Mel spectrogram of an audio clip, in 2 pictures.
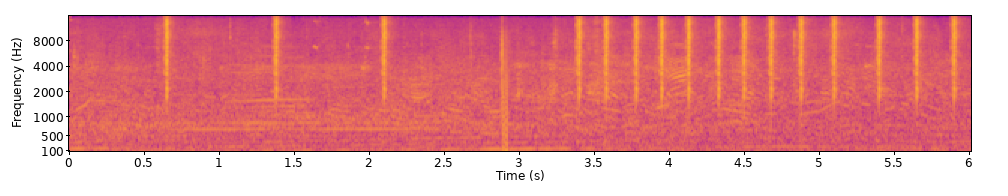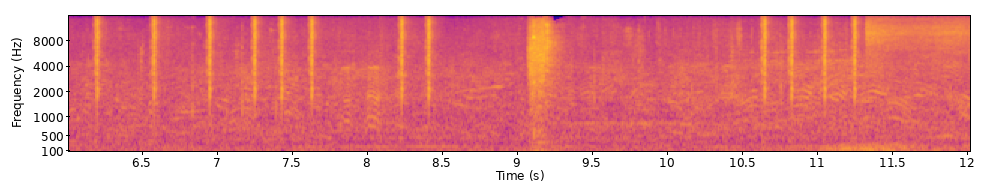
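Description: A menu selection ticks with short, sharp clicks, quickly and often.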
